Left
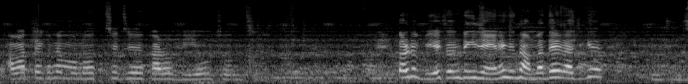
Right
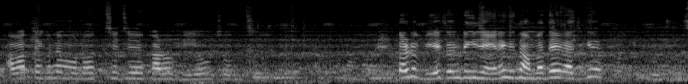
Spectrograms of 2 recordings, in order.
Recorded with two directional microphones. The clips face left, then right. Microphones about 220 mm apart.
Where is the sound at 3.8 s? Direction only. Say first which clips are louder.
Even; centre (ahead or behind).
